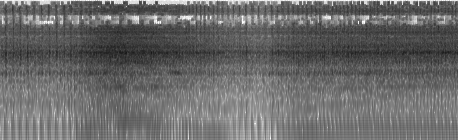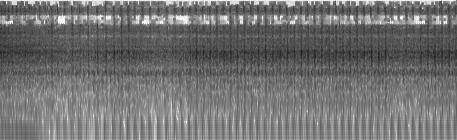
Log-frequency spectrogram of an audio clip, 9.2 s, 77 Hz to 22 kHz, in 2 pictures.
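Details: 2015 KTM 125 Duke single, 26,000 km: loud dull uneven rattle about three or four a second at idle and on a blip; timing chain tensioner worn, replacing it removed the rattle.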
